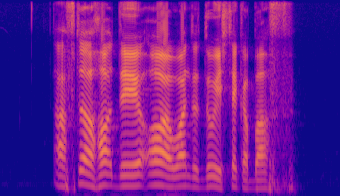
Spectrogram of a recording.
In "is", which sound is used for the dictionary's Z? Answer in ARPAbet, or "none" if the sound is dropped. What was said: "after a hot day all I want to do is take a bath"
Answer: S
